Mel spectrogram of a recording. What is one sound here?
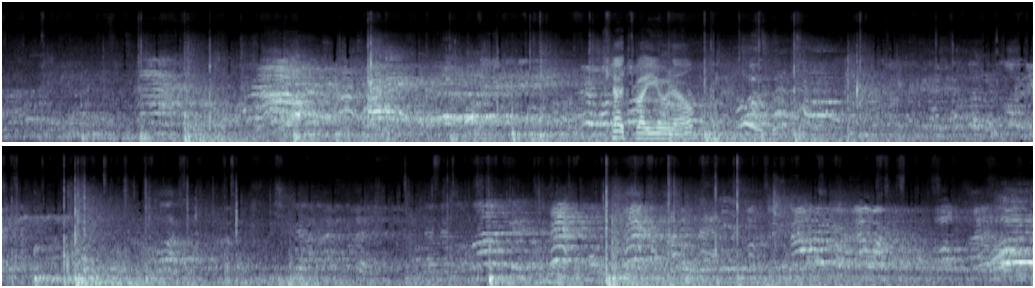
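Sneakers squeak on the hard floor.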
